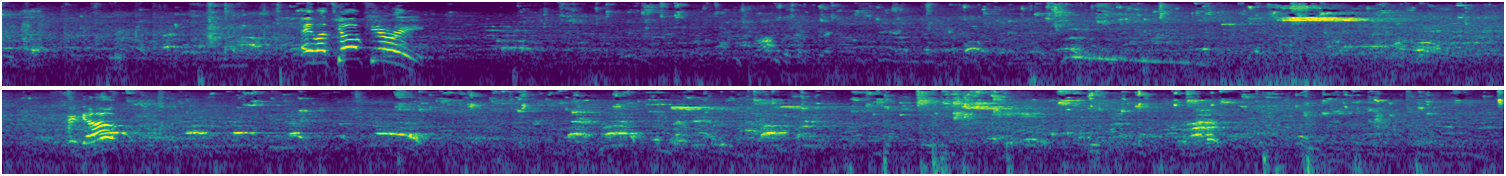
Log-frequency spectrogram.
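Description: Basketballs bouncing on a hardwood gym floor during play, with people's voices calling out across a large multi-court gym; the loudest calls come about three seconds in and about halfway through.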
